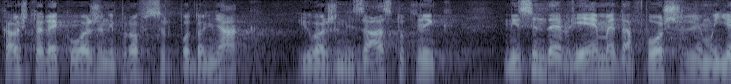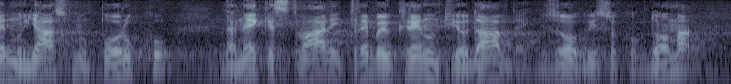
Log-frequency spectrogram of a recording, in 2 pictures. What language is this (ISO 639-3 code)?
hrv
